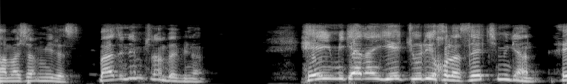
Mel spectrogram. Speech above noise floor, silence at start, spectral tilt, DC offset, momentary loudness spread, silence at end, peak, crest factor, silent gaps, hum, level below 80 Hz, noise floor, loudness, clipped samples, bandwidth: 60 dB; 0 s; -4.5 dB/octave; under 0.1%; 9 LU; 0 s; -2 dBFS; 12 dB; none; none; -48 dBFS; -74 dBFS; -14 LUFS; under 0.1%; 7.2 kHz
